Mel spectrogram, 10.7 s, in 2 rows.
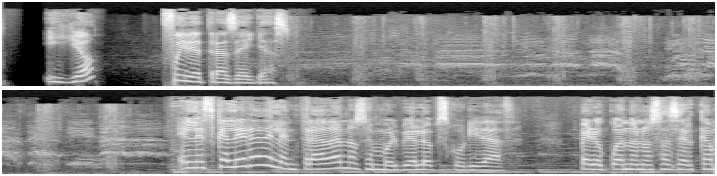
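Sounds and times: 
speech: 0:00.3 - 0:02.3, 0:06.7 - 0:10.6
group of women shouting angrily: 0:01.2 - 0:06.6.

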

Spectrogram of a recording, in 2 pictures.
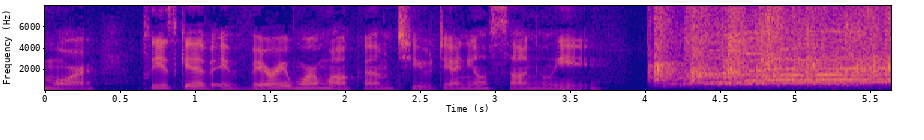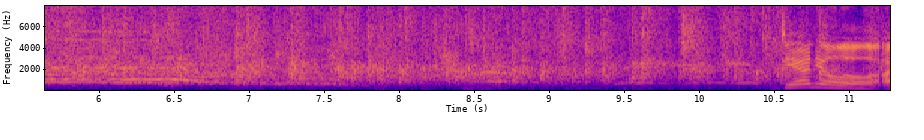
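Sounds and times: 
speech: 0:00.0 - 0:03.8, 0:10.6 - 0:11.2
audience applause: 0:04.0 - 0:11.2.

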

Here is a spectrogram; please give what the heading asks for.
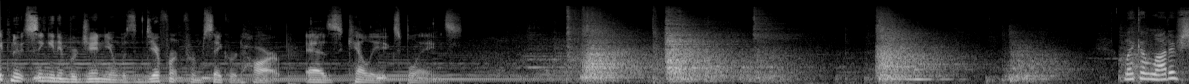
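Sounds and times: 
speech: 0:00.0 - 0:04.7, 0:11.2 - 0:11.8
low murmur of activity: 0:04.7 - 0:11.6
folding chairs being set up: 0:04.9 - 0:11.4.

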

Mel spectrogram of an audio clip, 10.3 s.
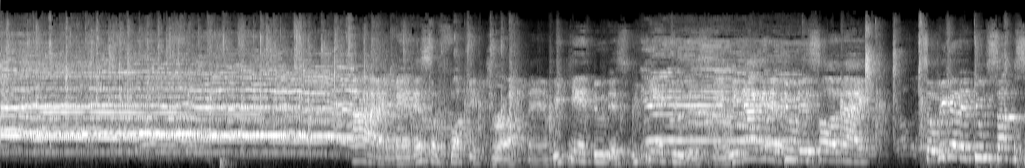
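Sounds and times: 
crowd cheering and whooping at a live rap battle at Phoenix Landing: 0:00.0 - 0:03.7, 0:06.4 - 0:08.2
speech: 0:04.0 - 0:10.2.

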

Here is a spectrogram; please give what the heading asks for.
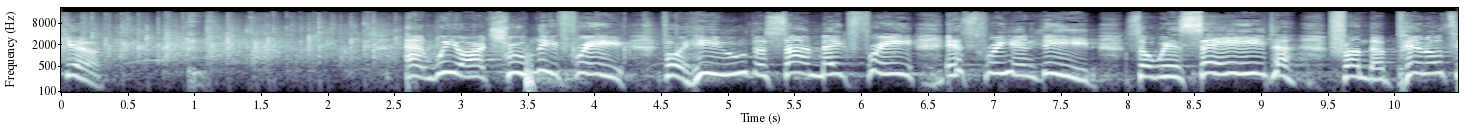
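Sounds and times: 
speech: 0:00.0 - 0:01.2, 0:02.6 - 0:10.4
audience clapping hands: 0:00.0 - 0:06.0.

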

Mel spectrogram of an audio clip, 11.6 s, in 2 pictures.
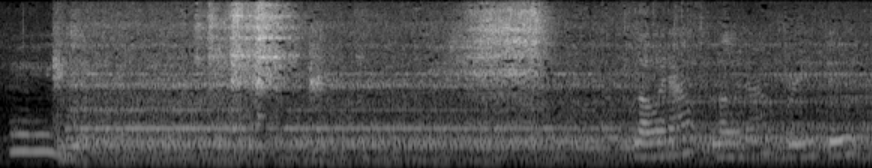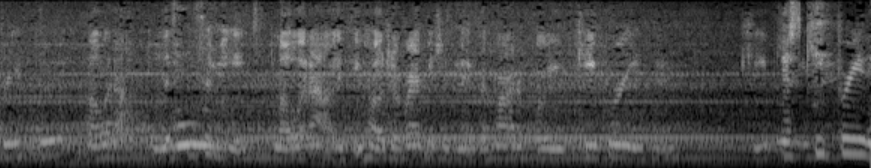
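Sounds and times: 
medical machine turning on loudly: 0:00.3 - 0:11.6
speech: 0:04.3 - 0:11.6.

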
